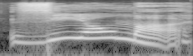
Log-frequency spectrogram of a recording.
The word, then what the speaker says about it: Xioma: I want to pronounce his name correctly. Oh yeah, okay. Zioma.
